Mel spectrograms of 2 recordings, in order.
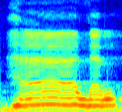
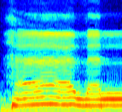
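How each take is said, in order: No difference in how they are said.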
